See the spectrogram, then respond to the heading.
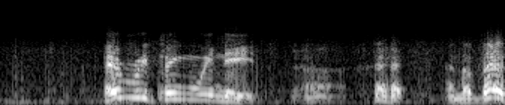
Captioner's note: chuckles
